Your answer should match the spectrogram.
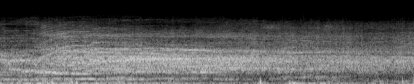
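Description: Large concert crowd cheering loudly, with irregular low thumps underneath.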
